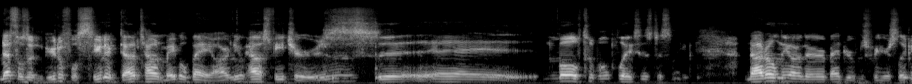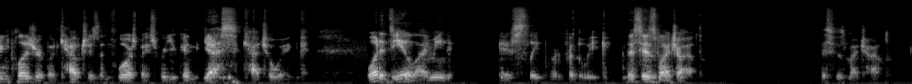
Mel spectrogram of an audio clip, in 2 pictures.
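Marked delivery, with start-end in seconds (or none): 0.0-13.3 corny, cheesy announcer voice with drawn-out "uh". Giving in, the speaker reads aloud doing their best cheesy announcer voice. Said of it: "do my best cheesy announcer voice".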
